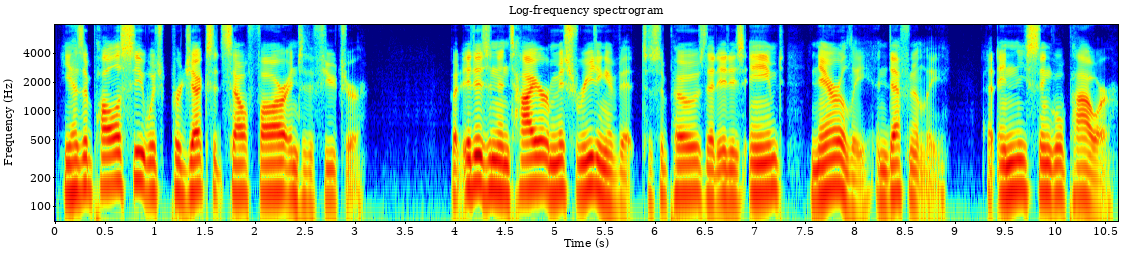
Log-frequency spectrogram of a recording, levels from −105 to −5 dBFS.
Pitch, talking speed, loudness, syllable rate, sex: 135 Hz, 180 wpm, -20 LUFS, 6.1 syllables/s, male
